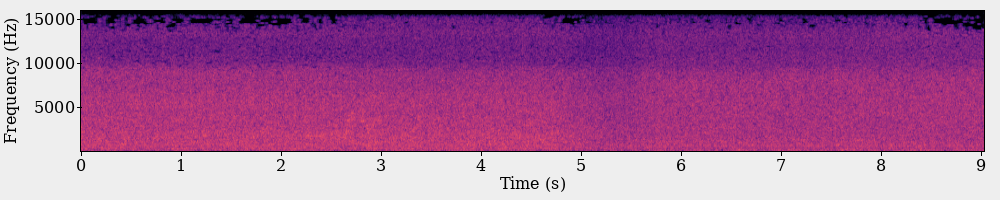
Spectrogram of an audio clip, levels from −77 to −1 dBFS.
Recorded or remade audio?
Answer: recorded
